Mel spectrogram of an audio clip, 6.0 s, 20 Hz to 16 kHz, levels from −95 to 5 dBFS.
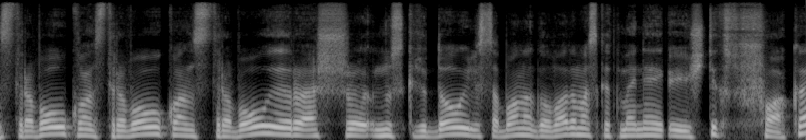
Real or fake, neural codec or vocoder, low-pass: fake; autoencoder, 48 kHz, 32 numbers a frame, DAC-VAE, trained on Japanese speech; 14.4 kHz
